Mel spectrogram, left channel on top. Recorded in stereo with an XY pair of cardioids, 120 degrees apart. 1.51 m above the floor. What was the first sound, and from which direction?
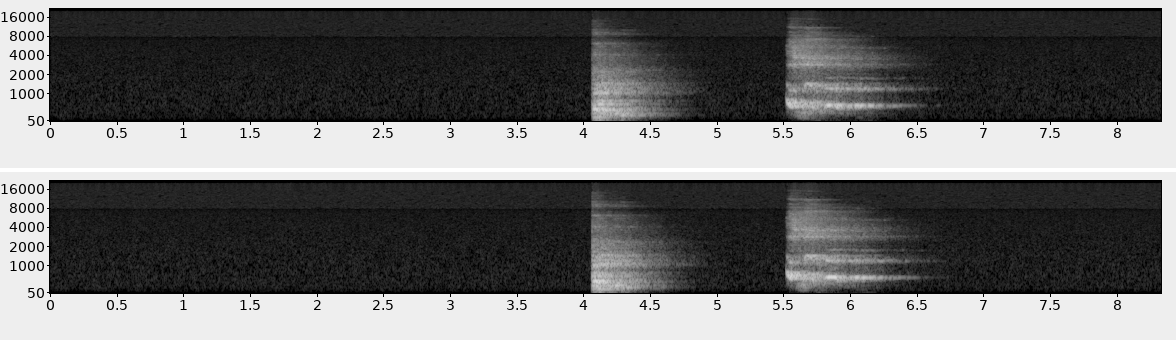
Dishes clattering, 55° right.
